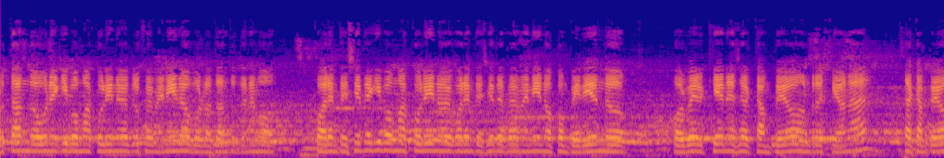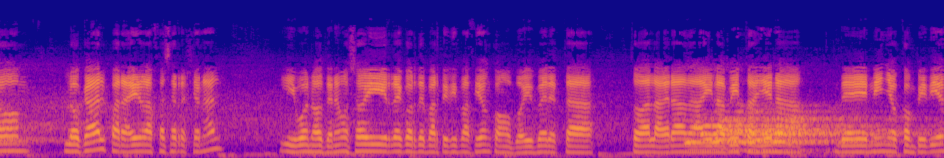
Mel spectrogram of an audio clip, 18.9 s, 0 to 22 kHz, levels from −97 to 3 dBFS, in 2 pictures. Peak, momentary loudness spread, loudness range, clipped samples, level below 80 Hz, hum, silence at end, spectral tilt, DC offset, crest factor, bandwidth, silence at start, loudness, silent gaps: -6 dBFS; 8 LU; 3 LU; under 0.1%; -60 dBFS; none; 0 s; -5 dB/octave; under 0.1%; 18 dB; 12 kHz; 0 s; -23 LUFS; none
